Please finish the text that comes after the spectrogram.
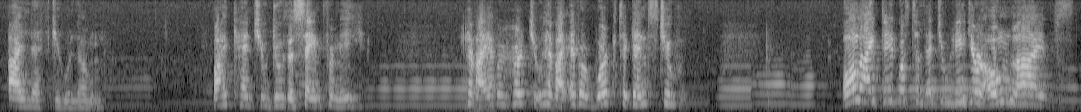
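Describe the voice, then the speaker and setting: Witches' daughter: wounded but defiant, slow dramatic delivery, gothic soap with music underneath. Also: a little high, fairly bright tone. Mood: pleading.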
